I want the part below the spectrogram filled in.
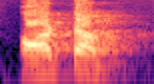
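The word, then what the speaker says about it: autumn: जैसे ऑटम column dam हाईम तो यहां पे हमें ऐसे ऑटम कॉलम डैमन ऐसे हाईमन ऐसे नहीं पढ़ना है।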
